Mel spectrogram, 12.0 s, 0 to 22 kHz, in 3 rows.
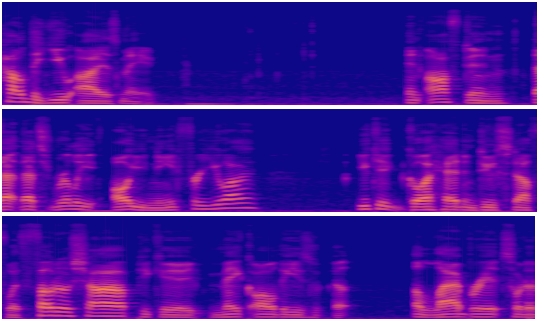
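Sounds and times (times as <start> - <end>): low steady hum: 0.0 - 12.0
computer mouse clicks: 1.3 - 2.6, 3.8 - 4.0.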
